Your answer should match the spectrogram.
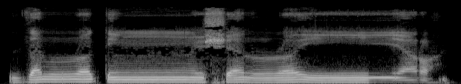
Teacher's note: Dzarratin, perhatikan ada tanwin kasrotain di bawah ta marbutoh lalu berhadapan dengan salah satu huruf ikhfa, di sini huruf shin ya. Maka cara membaca tanwin yang ada di bawah ta marbutoh tersebut itu harus disamarkan disertai dengan gunah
